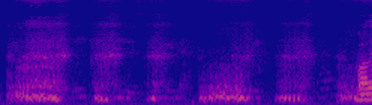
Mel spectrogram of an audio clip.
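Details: During a tug game between two Boston Terriers, Phee and Wally, a string of low, buzzy growls in short pulses, six in all, with a higher rising whine-like sound at the very end.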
